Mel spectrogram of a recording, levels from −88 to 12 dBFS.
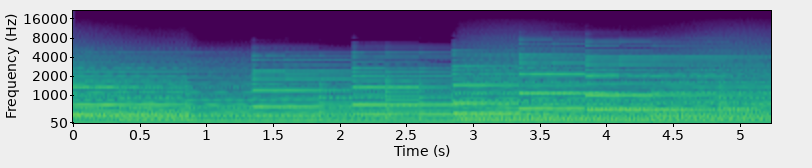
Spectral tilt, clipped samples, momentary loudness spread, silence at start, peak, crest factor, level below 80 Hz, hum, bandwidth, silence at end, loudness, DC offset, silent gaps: -7.5 dB/octave; under 0.1%; 4 LU; 0 s; -2 dBFS; 12 dB; -26 dBFS; none; 8.6 kHz; 0 s; -14 LUFS; under 0.1%; none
